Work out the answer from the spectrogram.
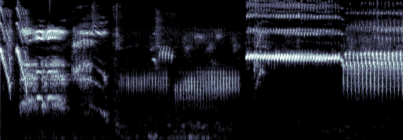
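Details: Timbrado canary singing strongly: descending notes, then low buzzy rolls, followed by a loud steady high trill and a second buzzy roll.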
